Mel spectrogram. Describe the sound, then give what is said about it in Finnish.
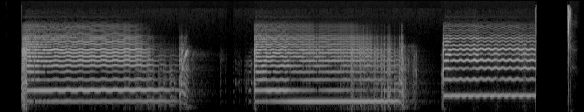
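Three sustained electric guitar notes played as three different vibrato examples, each held with vibrato that wavers the pitch, the first two long and the third shorter, loud and distorted with no talking. “Tässä on pari, tässä on kolme erilaista vibraatto niin kuin malliesimerkkiä.”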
